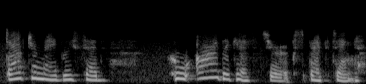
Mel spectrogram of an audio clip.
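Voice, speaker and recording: Headstrong small-town wife, muffled old radio. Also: female voice, mid-range voice, expressive, measured pace, husky. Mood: gossipy, exasperated. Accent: American. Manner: emphatic, insistent. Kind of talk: 1980s American radio drama acting. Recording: dull lo-fi AM radio tape.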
